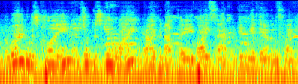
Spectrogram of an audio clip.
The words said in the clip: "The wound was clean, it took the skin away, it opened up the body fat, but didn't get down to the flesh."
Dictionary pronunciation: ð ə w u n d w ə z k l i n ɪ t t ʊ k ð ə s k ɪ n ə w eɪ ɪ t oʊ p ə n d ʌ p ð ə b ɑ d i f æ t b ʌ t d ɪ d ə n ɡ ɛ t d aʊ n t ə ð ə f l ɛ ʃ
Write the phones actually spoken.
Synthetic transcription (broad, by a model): ð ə w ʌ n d w ə z k l i n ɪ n t ʊ k ð ə s k ɪ n ə w eɪ ɪ t oʊ p ə n d ʌ p ð ə b ɑ d i f æ t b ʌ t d ɪ d n ɡ ɛ t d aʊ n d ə ð ə f l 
